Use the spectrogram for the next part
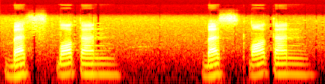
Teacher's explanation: Pastikan sinnya itu tipis sehingga tidak terbaca atau terbawa menjadi huruf shot yang notabene tebal. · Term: huruf sin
